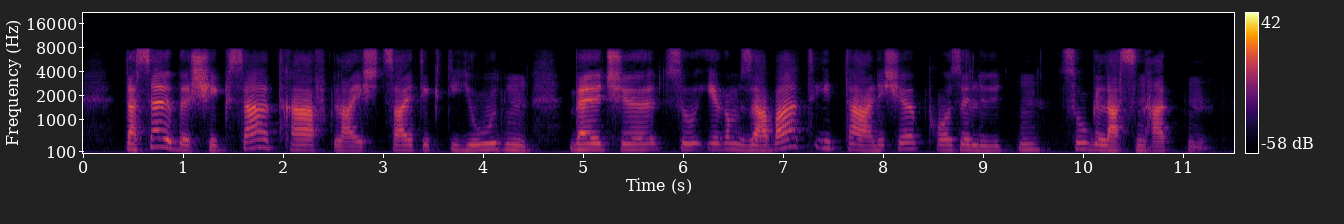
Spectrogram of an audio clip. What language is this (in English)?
German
